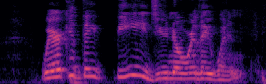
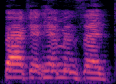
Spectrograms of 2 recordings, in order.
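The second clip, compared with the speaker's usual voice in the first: plain reading voice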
